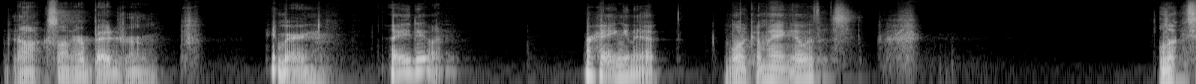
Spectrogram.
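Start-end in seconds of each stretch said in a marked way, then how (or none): 1.8-5.7 much higher, bright, grinning invitation; friendly Jesus, light and high; cheerful greeting. Acted. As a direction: call her out to come play. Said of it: "he's grinning".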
